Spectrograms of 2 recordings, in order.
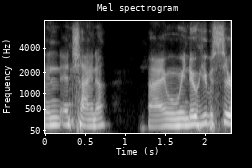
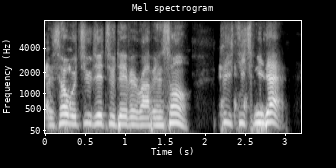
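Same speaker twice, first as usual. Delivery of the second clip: loud, exaggerated French accent; 8 dB louder than usual. Retelling what Wemby said, in an exaggerated French accent. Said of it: "presuming it sounded very very French".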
